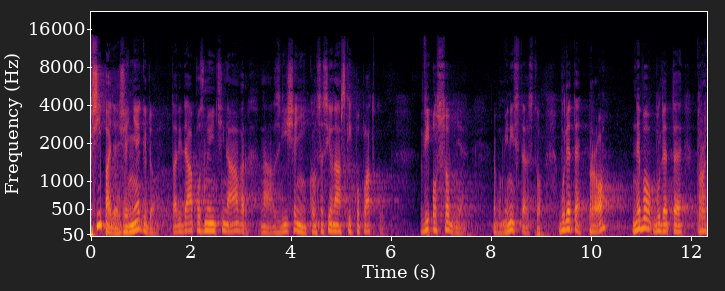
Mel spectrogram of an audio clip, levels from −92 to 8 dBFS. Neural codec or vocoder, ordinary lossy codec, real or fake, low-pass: vocoder, 44.1 kHz, 128 mel bands every 256 samples, BigVGAN v2; MP3, 64 kbps; fake; 14.4 kHz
